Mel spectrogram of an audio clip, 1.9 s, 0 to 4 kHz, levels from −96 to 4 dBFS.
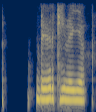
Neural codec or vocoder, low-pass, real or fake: codec, 24 kHz, 1 kbps, SNAC; 3.6 kHz; fake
